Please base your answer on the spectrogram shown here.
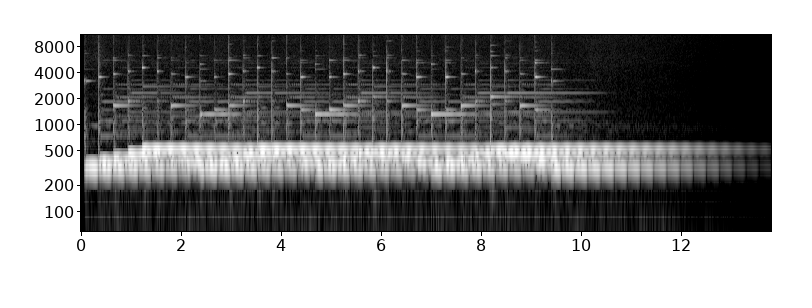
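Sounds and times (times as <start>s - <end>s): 
vibraphone playing pentatonic scale: 0.1s - 12.4s.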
